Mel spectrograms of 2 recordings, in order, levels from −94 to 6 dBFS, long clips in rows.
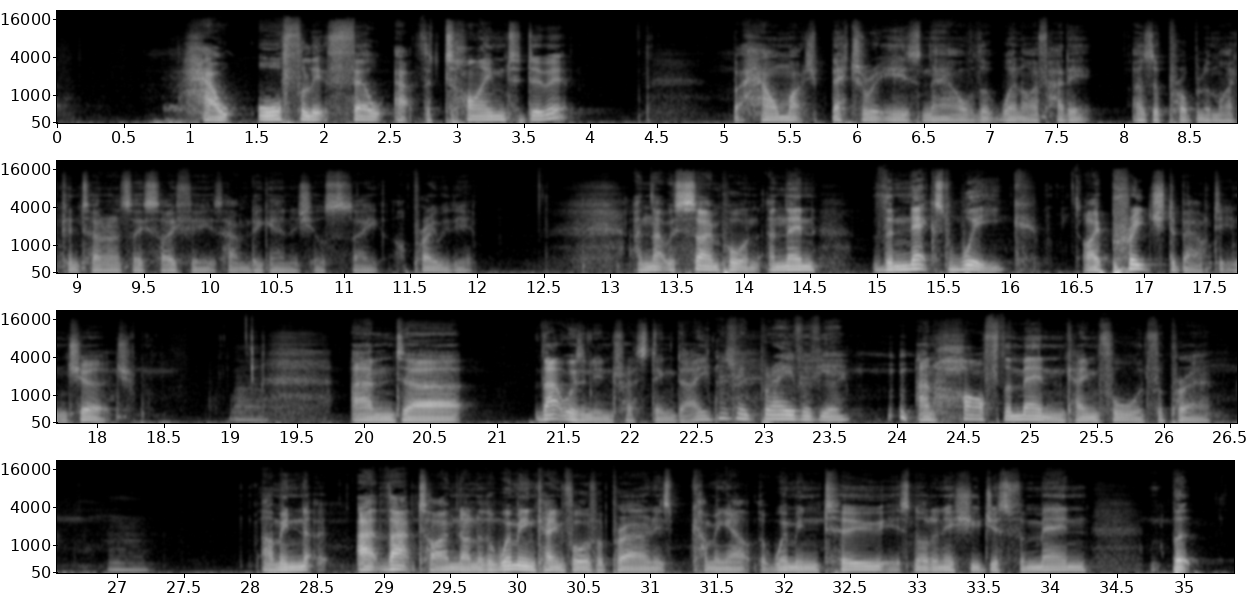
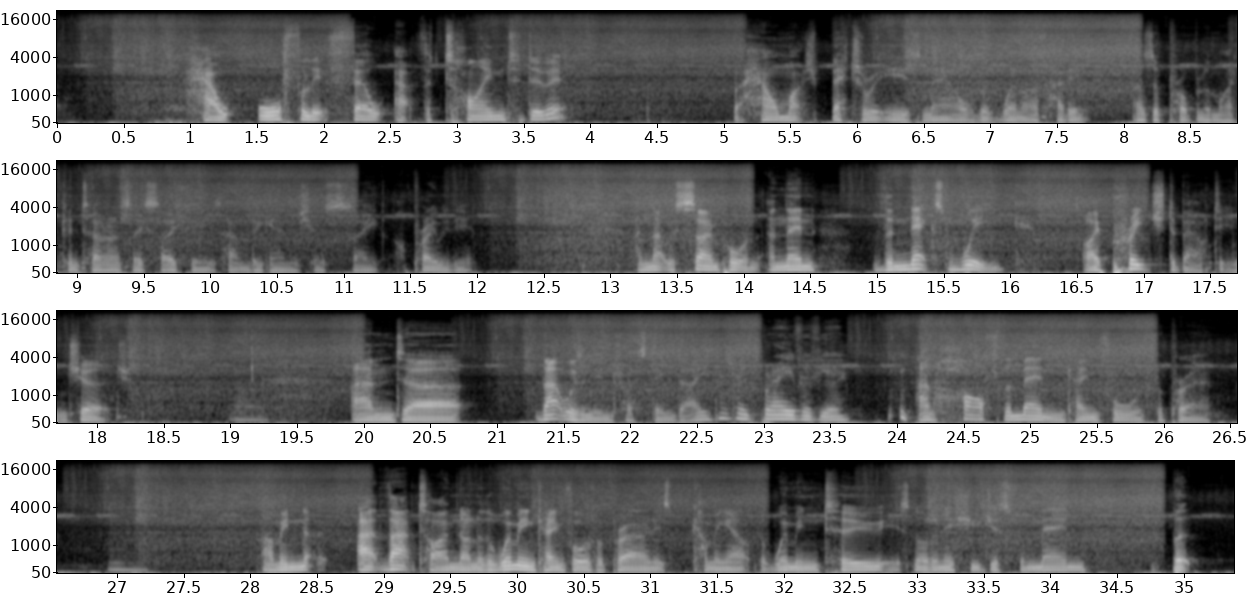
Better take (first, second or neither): first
